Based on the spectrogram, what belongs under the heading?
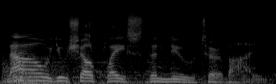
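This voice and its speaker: An actor voicing a wrathful, godlike machine in a video game, speaking like a thunderous prophet in grand, archaic commands. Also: male voice, mid-range voice, wildly swooping pitch, slow, vocal fry, a bit bright, a little hiss or hum, full character voice. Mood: stern, commanding.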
